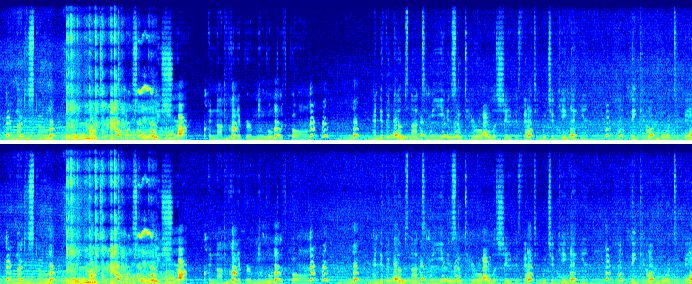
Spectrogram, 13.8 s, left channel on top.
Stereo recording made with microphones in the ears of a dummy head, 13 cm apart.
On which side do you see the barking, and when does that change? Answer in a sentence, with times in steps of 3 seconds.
You can hear the barking in the centre from 0 s and on the right from 6 s.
